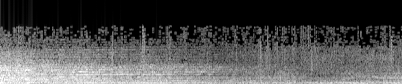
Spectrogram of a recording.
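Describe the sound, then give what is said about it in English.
Aircraft engine at full throttle, a steady, loud, low droning roar with constant humming tones that holds evenly throughout, alone without voices. “All clear, full throttle.”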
